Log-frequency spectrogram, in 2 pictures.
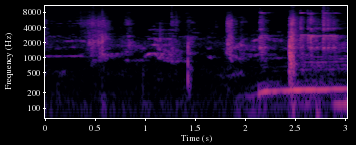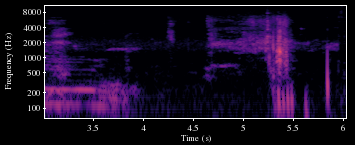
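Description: A pregnant HF crossbred cow gives one drawn-out low moo at moderate distance, with scattered clicks and faint bird calls around it.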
